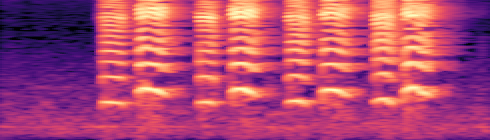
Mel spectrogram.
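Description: A squeaky sound-making toy for a newborn baby squeaks eight times in four quick pairs, sharp, close and loud, with no talk over it.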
